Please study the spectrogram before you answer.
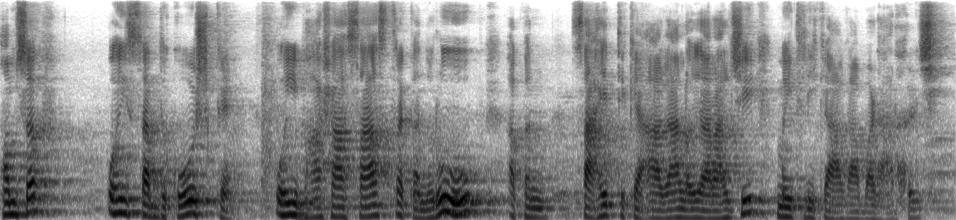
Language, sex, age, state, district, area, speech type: Maithili, male, 45-60, Bihar, Madhubani, rural, spontaneous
